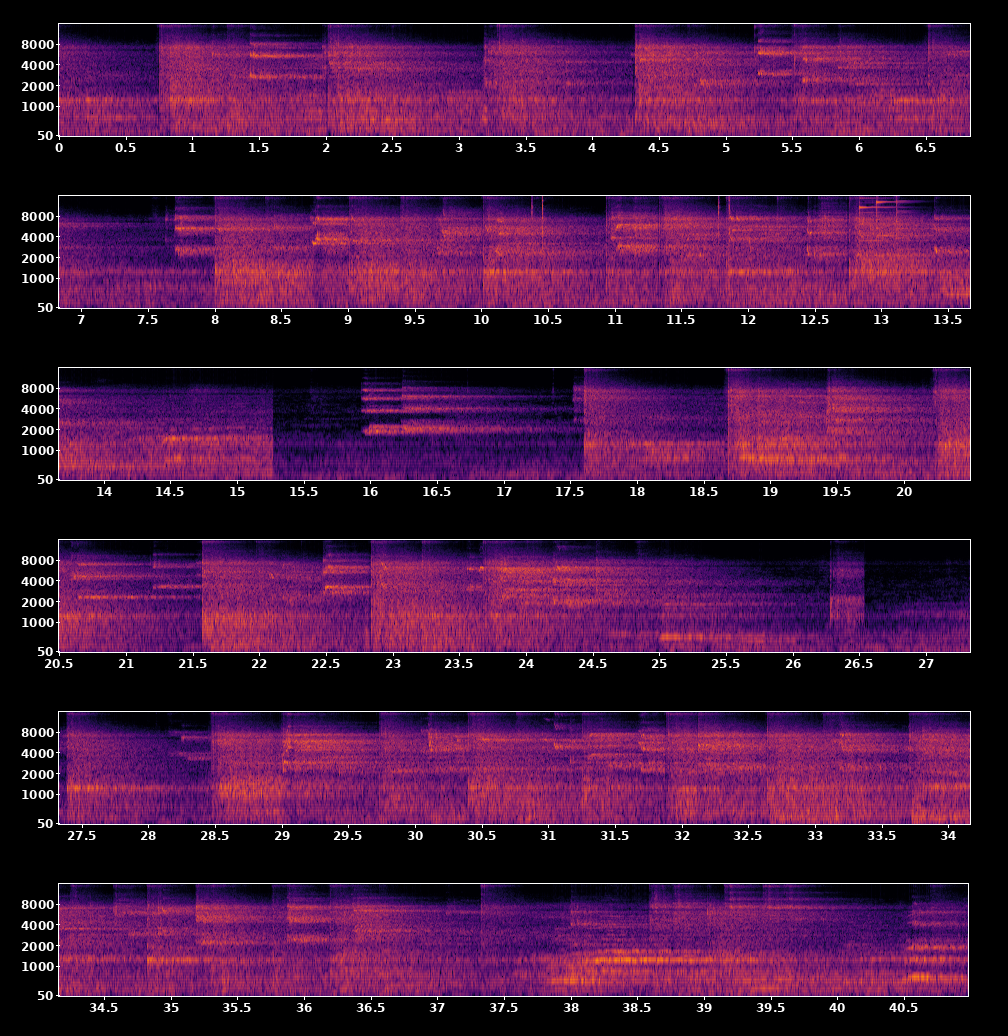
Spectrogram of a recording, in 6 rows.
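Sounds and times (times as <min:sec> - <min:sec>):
racket striking shuttlecock: 0:08.0 - 0:13.4.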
